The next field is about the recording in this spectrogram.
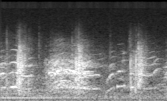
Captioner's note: clapping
